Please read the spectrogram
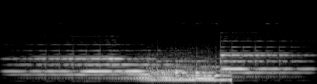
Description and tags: pera's Introgui reversed and remixed.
